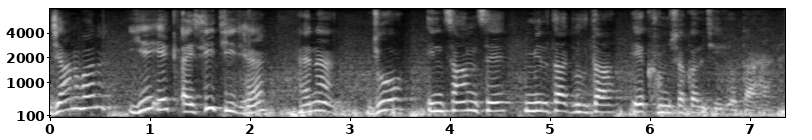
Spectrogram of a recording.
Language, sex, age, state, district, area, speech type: Urdu, male, 45-60, Bihar, Darbhanga, rural, spontaneous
